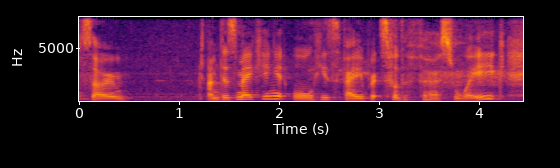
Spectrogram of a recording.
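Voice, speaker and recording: A woman's medium-pitched voice in an Australian accent, dark and mellow in tone. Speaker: vlogger. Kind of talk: casual vlog talk. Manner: fast; chatty.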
